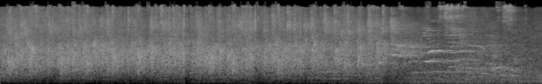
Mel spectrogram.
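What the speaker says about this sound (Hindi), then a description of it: "एक बार बिग एप्लॉज, जोरदार तालियां होंगे" Loud, sustained applause from a large audience, including children, greets an event anchor at a marketing association gathering, with steady dense clapping and some voices fading toward the end.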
